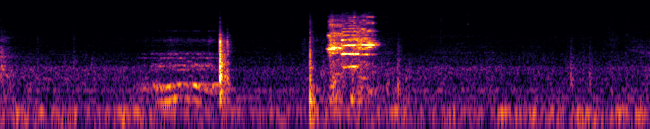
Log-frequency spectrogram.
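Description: Steel snare cable being drawn under pressure around the round bar of a hand-operated press arm to load the snare into a round loop. There is a faint squeak about one and a half seconds in and two sharp clicks, then a short, high-pitched squeal about three and a half seconds in.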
